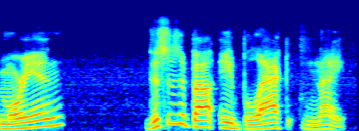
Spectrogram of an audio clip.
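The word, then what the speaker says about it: Moriaen: spell the name name it's m-o-r-i-a-e-n i believe it's pronounced mauryan this is about a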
